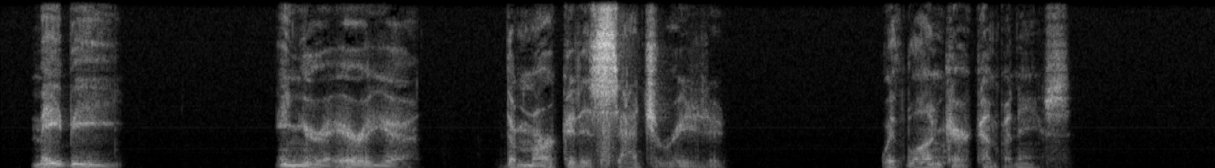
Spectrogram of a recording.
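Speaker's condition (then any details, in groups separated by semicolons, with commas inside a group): Partial laryngectomy after throat cancer; throat cancer survivor, half of larynx removed, one vocal cord remaining; raspy voice left by cancer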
